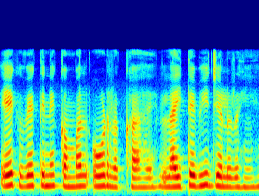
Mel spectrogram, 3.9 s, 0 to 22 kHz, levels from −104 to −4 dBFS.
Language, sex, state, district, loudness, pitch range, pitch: Hindi, female, Uttar Pradesh, Lucknow, -17 LUFS, 190-215 Hz, 205 Hz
